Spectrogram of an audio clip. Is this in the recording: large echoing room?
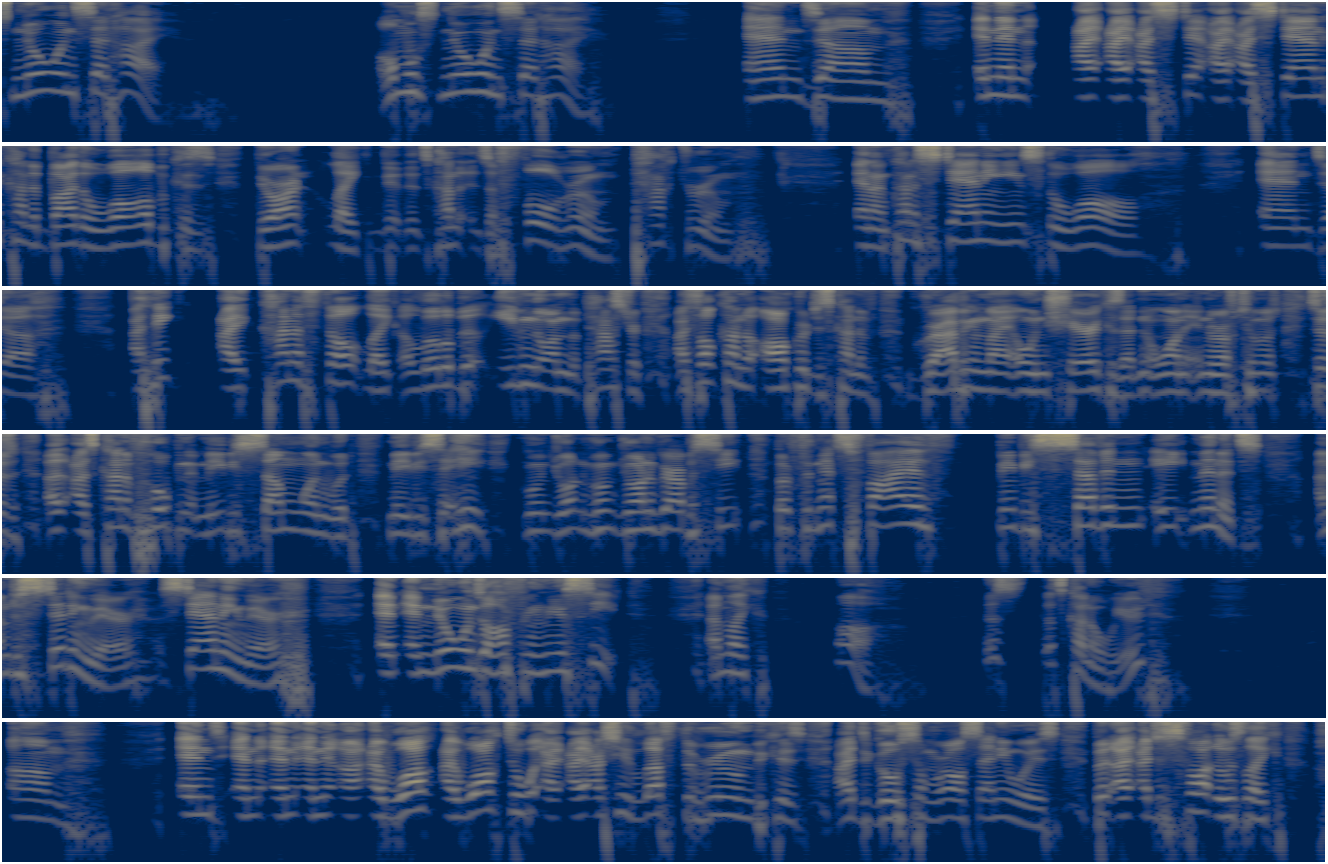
yes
